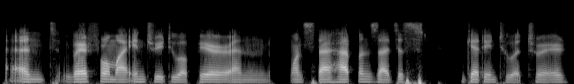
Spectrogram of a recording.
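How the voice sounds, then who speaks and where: Halting young man from Pakistan streaming. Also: on the low side, completely flat delivery, vocal fry, fairly bright tone, clean tone, no echo, dull audio. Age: young adult. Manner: halting, repeats words often. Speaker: livestream host. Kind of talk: casual live stream chat.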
